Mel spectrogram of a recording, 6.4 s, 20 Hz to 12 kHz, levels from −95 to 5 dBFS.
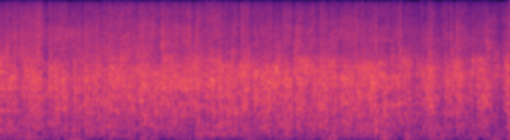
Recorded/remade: remade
